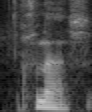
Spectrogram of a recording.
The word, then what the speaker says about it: Sinach: Sinach? Is that how you say her name? – Sinach, yeah.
